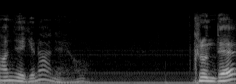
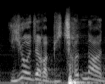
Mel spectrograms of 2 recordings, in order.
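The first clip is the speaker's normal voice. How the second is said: loud, exasperated outburst; losing his temper; 2 semitones higher, 10 dB louder than usual. Acted. Jacob answering Rachel's demand, loud and angry. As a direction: snap back at your wife. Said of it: "야곱도 성질 내는 거야".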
